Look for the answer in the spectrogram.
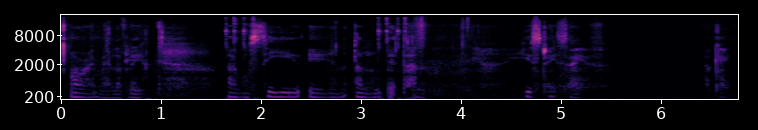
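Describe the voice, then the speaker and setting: A woman playing a friendly, attentive saleswoman in a whispered ASMR roleplay, speaking softly in soothing customer-service patter with endearments. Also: lowish voice, fairly even intonation, normal speed, noisy background, natural voice. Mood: attentive, reassuring. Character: friendly attentive saleswoman at a vampire coffin shop. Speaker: ASMR performer.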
